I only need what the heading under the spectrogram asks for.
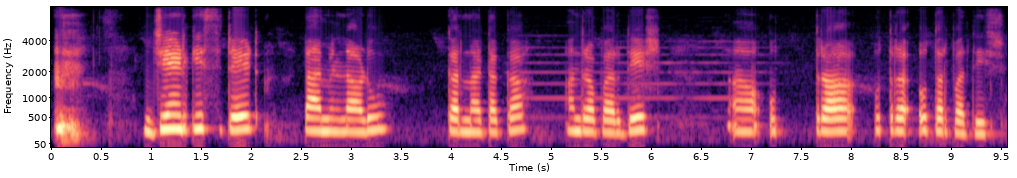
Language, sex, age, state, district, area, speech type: Kashmiri, female, 30-45, Jammu and Kashmir, Pulwama, rural, spontaneous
